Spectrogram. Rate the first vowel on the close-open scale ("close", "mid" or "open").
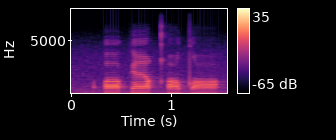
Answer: open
